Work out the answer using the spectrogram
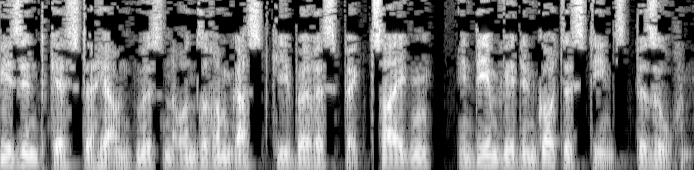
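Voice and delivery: ordinary delivery, nothing marked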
